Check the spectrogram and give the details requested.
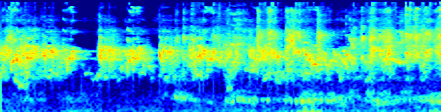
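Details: Budgerigars singing in continuous busy warbling, rapid scratchy chirps and twittering notes overlapping without a break, several birds calling together.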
